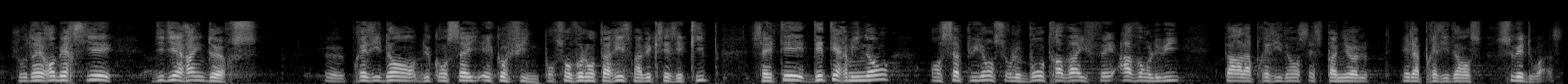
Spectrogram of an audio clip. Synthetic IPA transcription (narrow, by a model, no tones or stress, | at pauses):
ʒ̥əvud̪ʁɛʁəmɛʁsje | d̪id̪jeʁajnd̪œʁs | pχezid̪ɑ̃d̪ykɔ̃sɛjekɔfinpuʁsɔ̃vɔlɔ̃t̪aʁismavɛksezekʲip | saet̪ed̪et̪ɛʁminɑ̃ | ɑ̃sapɥijɑ̃syʁləbɔ̃t̪χavajfɛʔavɑ̃lɥi | paʁlapχezid̪ɑ̃sɛspaɲɔlelapχezid̪ɑ̃sːɥed̪wa̰z̥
